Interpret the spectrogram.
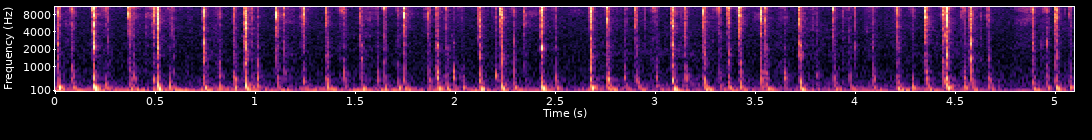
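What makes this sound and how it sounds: Fast fingertip typing on the plastic keys of a backlit laptop keyboard, the same keyboard throughout. It makes a steady run of quick, dry clicks with a soft low thud under each tap and bright tick edges, each dying away almost at once over a faint constant low hum.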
